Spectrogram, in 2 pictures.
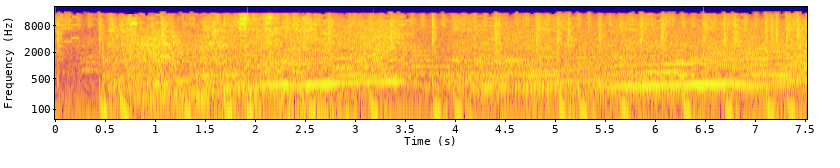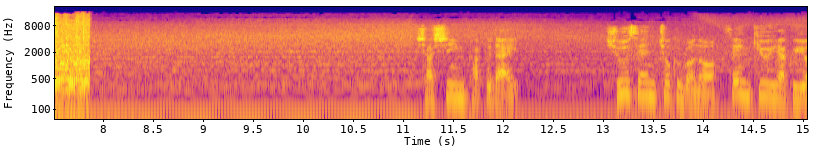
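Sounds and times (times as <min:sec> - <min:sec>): electronic music with thumping beat: 0:00.0 - 0:07.9
race car engine accelerating: 0:00.4 - 0:07.9.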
